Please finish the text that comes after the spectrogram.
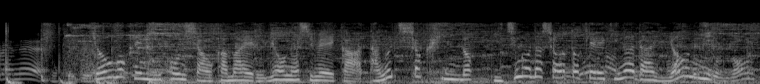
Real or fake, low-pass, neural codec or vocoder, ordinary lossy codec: fake; 7.2 kHz; vocoder, 22.05 kHz, 80 mel bands, WaveNeXt; none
